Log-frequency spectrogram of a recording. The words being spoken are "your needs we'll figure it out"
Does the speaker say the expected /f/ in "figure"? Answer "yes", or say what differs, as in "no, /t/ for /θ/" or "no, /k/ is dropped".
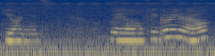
yes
